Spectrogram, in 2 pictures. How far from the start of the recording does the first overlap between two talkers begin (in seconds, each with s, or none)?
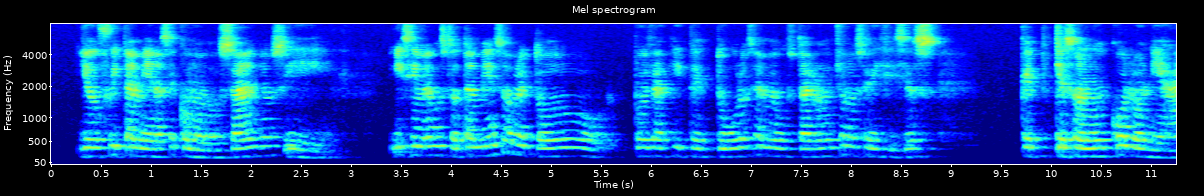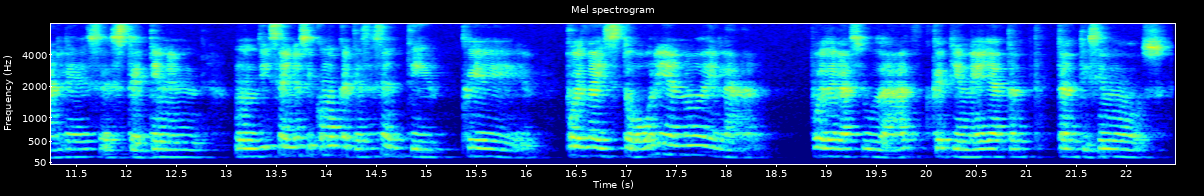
none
